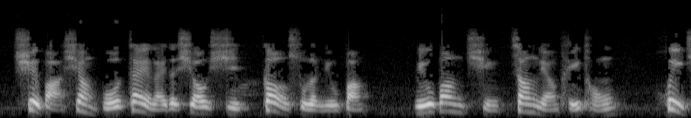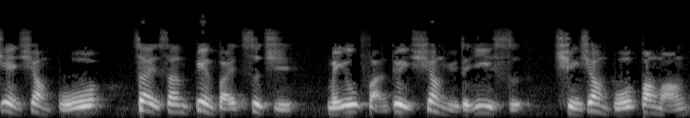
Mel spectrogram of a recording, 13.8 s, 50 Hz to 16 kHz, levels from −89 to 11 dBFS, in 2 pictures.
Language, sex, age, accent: Chinese, male, 50-69, native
